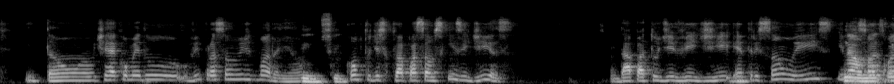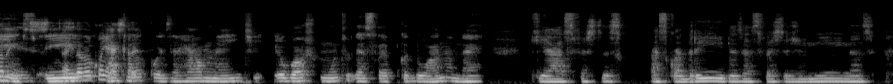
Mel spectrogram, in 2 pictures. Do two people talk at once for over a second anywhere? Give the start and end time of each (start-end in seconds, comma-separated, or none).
8.4-10.4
